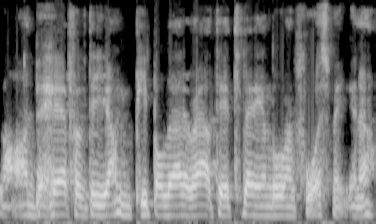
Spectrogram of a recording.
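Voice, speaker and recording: The speaker is a man in a New York accent. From Long Island, New York. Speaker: retired police officer. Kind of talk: interview. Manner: halting.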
